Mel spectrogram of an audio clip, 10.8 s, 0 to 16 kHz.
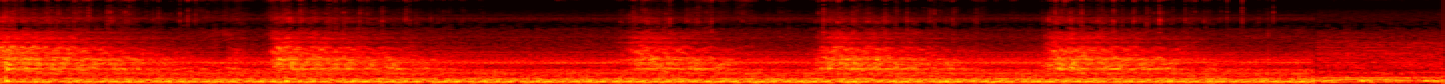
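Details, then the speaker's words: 2021 Ram 1500 9.25-inch rear axle, 60k miles, pinion seal failed so the pinion bearing ran dry, seal removed: the bearing spun fast gives a coarse, gritty roar swelling in uneven surges every couple of seconds; damaged pinion bearing needs replacing. "You can hear again exactly how loud this bearing is once I took the seal off."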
